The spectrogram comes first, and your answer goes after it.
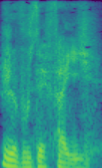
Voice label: defeat, fr; Cookie Run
